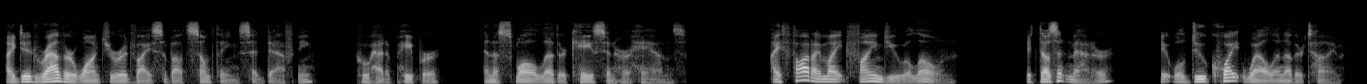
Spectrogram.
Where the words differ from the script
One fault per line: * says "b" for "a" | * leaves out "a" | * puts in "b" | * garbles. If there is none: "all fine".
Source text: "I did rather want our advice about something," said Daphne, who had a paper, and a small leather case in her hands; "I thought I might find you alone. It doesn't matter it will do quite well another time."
* says "your" for "our"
